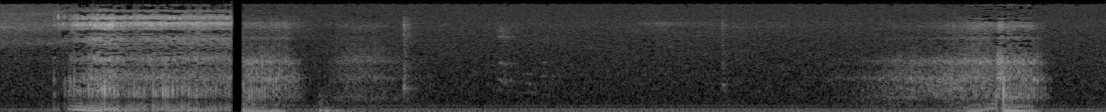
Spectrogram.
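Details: Heavy snoring from a sleeping middle-aged man: two loud, rattling snores about six seconds apart, with quiet breathing and a faint steady hum between them.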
